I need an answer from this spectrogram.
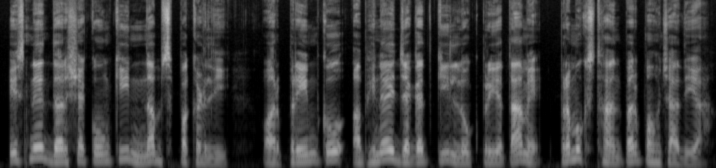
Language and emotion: Hindi, neutral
